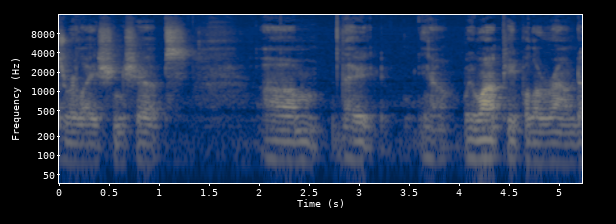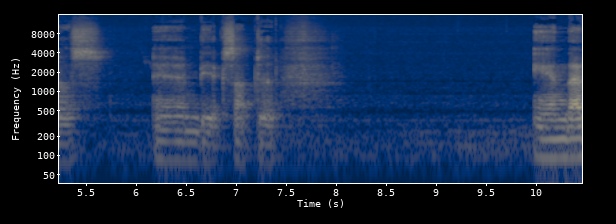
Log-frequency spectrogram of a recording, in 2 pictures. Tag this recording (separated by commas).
inside a small room, Speech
